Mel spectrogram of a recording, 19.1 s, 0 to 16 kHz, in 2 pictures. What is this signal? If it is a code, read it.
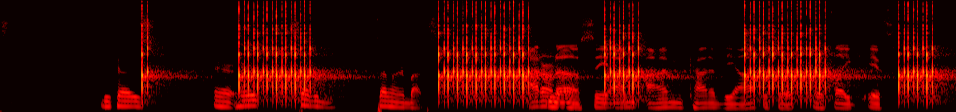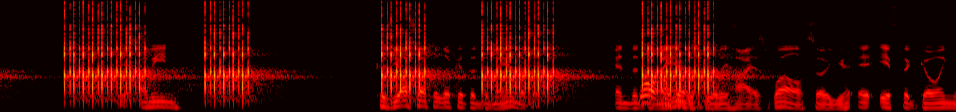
Pulse dialling, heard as clicks on a phone line, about 11 pulses a second, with speech in English. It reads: 1 8 0 4 9 4 9 5 5 8 8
